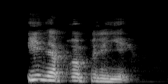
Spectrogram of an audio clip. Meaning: inappropriate, unsuitable
- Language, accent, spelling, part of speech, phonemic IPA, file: French, Canada, inapproprié, adjective, /i.na.pʁɔ.pʁi.je/, LL-Q150 (fra)-inapproprié.wav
